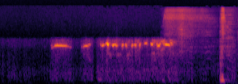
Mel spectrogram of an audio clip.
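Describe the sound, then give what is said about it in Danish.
A thin, high-pitched human whistle drawn in on an inward breath, made by pulling out the lower lip and sucking air inward past the front teeth, wavering through a few airy notes for about a second, then trailing into breathy hiss and ending with a soft click. “Det er en sød fløjte. Mærkelig lyd.”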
